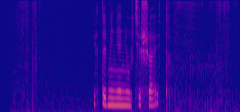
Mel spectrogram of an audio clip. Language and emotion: Russian, neutral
